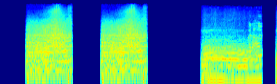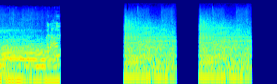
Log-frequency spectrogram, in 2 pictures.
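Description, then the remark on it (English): Six short, loud, growling cinematic braam tails heard in pairs, three different endings each played twice, with deep rumbling low end and gritty brassy buzz, separated by brief silences. “Here are the ends of those other three Brahms.”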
